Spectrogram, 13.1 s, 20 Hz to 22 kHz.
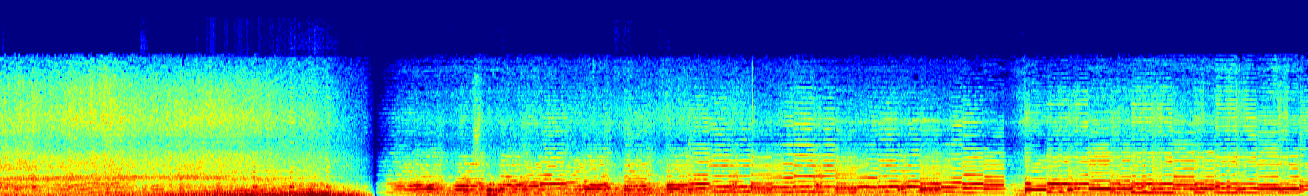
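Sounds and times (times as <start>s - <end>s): multi-tone bus air horn melody: 0.0s - 13.0s.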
